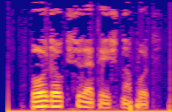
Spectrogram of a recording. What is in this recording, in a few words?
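happy birthday hungarian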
